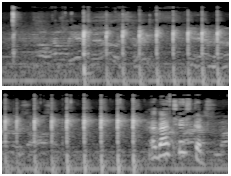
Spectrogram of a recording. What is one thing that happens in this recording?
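A young boy sucks and smacks on a lollipop.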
